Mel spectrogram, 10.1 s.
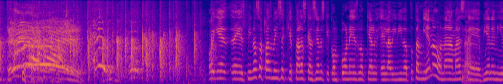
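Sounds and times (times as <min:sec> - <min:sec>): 
applause and clapping: 0:00.0 - 0:04.4
speech: 0:04.4 - 0:10.0.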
